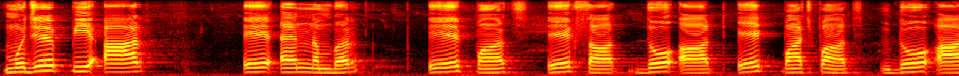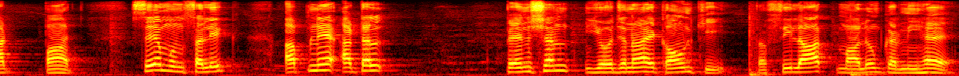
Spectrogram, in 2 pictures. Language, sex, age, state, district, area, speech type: Urdu, male, 18-30, Bihar, Purnia, rural, read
